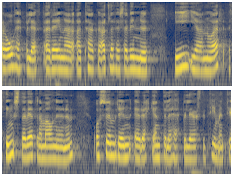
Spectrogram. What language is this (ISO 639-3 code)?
isl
